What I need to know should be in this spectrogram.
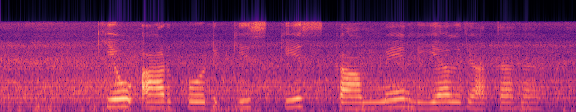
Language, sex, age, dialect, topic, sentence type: Hindi, female, 18-24, Marwari Dhudhari, banking, question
